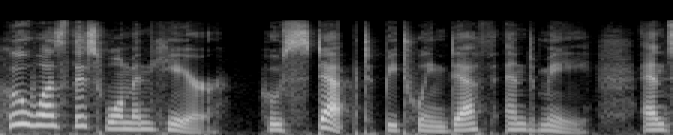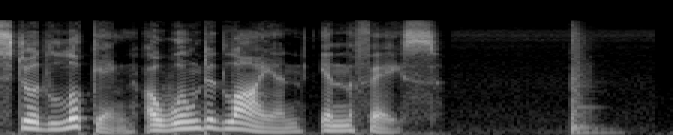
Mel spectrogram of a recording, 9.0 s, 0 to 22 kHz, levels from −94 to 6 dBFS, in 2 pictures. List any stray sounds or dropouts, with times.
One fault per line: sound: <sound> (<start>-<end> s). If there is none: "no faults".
sound: thud (8.3-8.7 s)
